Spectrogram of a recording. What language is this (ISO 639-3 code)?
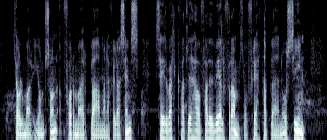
isl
